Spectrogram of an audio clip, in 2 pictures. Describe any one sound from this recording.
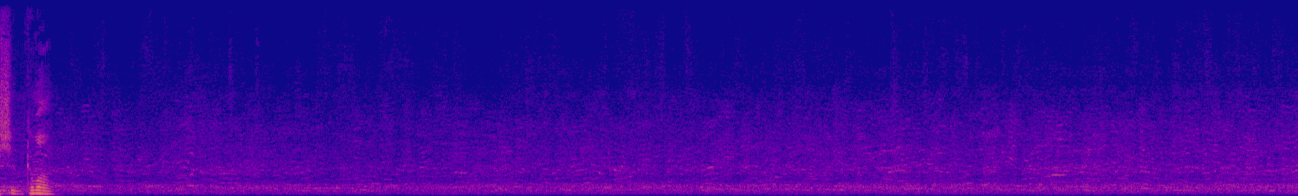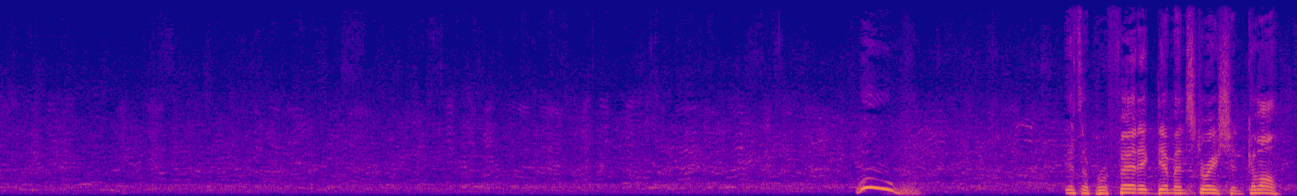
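A crowd murmurs and calls out softly.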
